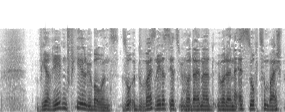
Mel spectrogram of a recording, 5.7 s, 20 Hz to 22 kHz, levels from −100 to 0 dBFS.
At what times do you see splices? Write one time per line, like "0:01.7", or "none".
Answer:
0:01.3
0:03.1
